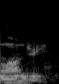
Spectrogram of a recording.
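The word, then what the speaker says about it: Laundrie: name the the suspect his last name is brian laundry when it's spelled l-a-u-n-d-r-i-e that's their that's their name laundry but yeah it'll all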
